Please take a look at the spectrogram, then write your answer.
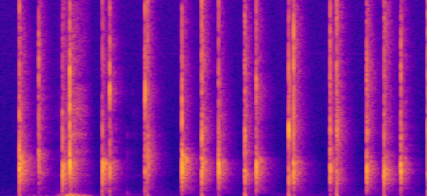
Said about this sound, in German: Schweigeklatschen ist die beste Idee. Eine Minute lang klatschen.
